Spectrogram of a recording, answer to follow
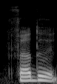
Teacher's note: ضاد زبان کے سائڈ سے پڑھا جاتا ہے اور یہاں پر سکون ہے ضاد پر تو بالکل بھی جھٹکا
